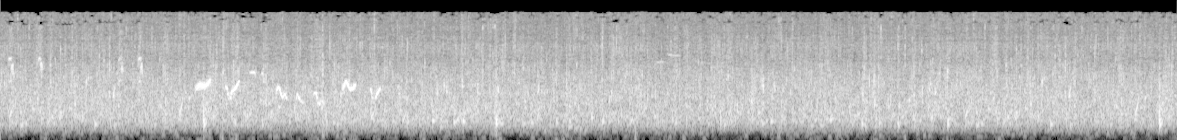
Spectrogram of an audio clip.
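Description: A white-rumped shama sings in clear whistling phrases.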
